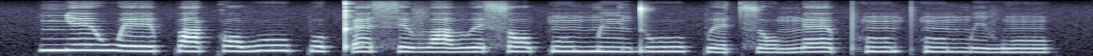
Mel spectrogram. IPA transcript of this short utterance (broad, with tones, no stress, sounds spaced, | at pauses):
ɲ eː˦ w eː˨ p a˨ k ɔ˨ β uː˦ p o˨ kʼ ɛ˨ s ɪ˨ v a˨ β ɪ˨ s ɔ˦ p ũ˦ m ĩ˦ d uː˦ p ɪ˨ t͡s o˨ ŋ ɛ˦ pʰ ũ˦ pʰ ũ˦ m i˦˨ v ũ˦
